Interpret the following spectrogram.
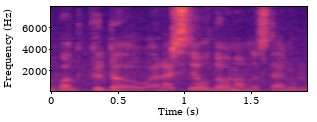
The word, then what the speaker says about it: Godot: it is pronounced GD sounds like French or something they should call down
